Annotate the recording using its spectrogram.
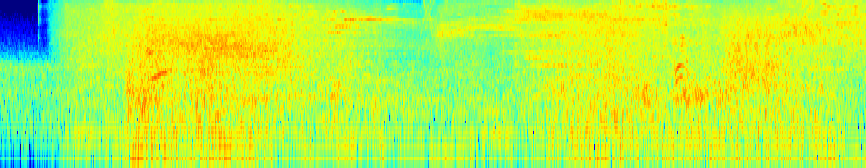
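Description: Magic spells whoosh and burst loudly.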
